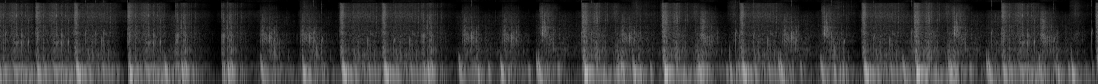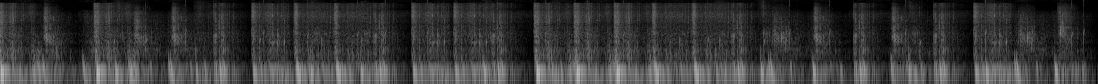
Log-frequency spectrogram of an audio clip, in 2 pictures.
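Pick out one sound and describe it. A pickaxe digs through dirt and stone in quick, repeated crunching scrapes.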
